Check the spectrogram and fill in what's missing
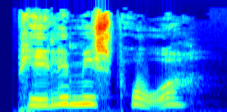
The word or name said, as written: pillemisbruger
